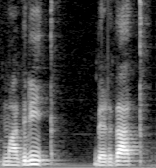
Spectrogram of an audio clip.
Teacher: La D final puede pronunciarse sorda, como en Cataluña.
